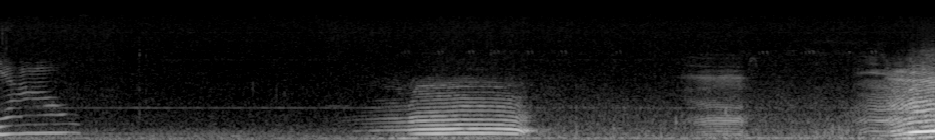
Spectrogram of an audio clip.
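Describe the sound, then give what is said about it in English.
A cow moos several times, with drawn-out lowing calls separated by quiet gaps. The middle moo is the loudest and longest. “I think that's a cow.”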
